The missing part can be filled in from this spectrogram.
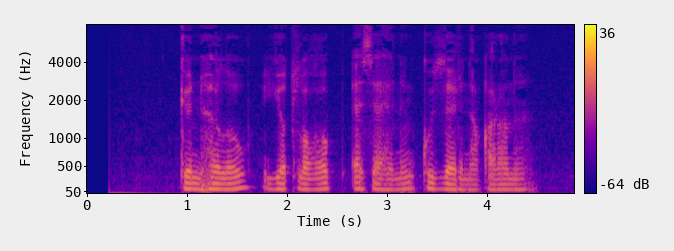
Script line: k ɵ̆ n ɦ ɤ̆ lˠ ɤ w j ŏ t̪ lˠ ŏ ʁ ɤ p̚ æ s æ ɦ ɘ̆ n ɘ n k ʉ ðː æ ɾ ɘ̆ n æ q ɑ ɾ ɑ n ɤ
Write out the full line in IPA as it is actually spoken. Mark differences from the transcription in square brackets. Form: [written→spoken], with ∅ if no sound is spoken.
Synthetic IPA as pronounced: k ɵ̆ n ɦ ɤ̆ lˠ ɤ w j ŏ t̪ lˠ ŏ ʁ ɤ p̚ æ s æ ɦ ɘ̆ n ɘ [n→ŋ] k ʉ ðː æ ɾ ɘ̆ n æ q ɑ ɾ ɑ n ɤ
